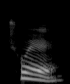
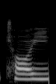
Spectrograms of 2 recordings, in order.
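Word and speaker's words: 최: vokal W jadinya nah ini dibacanya adalah cue c jadi bukan coy gitu ya Meskipun sama o sama I ini penulisannya benar ini juga benar tapi cara bacanya adalah yang ini makanya ya rebun kalau misal tahu nama artis ya C si W gitu ya ini bacanya bukan choy si one bukan tulisannya choy tapi dibacanya Cu seperti itu lanjut konsonan kek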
